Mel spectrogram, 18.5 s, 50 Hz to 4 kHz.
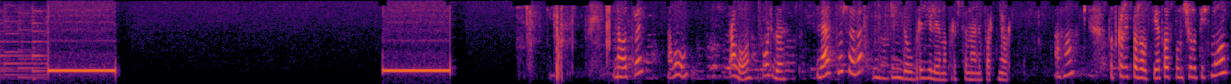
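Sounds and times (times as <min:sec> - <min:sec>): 
telephone ringback tones while an office call is transferred: 0:00.7 - 0:01.8, 0:05.8 - 0:06.8
speech: 0:09.3 - 0:18.4.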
